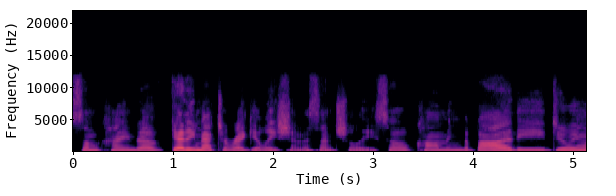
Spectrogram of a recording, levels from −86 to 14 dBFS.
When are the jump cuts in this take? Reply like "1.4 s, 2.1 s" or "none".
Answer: 0.9 s

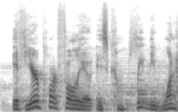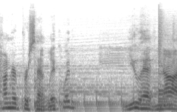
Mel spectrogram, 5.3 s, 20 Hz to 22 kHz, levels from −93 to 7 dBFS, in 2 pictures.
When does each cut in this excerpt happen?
none

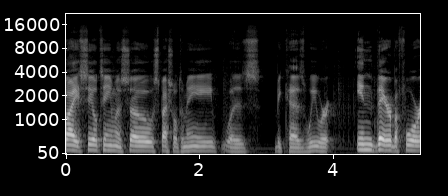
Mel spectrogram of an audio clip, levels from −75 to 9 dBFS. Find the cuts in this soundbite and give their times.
none

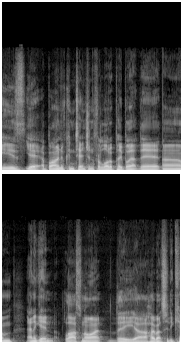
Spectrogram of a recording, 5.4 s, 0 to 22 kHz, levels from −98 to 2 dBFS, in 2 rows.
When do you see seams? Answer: 2.4 s

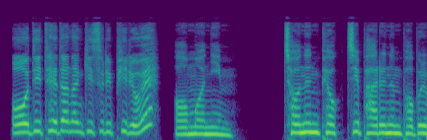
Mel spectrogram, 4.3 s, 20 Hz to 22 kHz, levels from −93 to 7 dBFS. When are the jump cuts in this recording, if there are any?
1.6 s

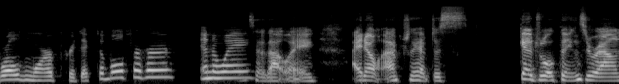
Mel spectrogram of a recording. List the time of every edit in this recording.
2.6 s

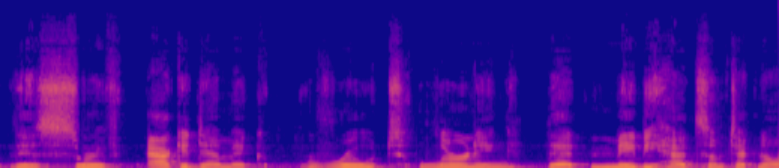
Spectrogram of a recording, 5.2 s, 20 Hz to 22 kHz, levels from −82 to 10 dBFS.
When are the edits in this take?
2.7 s, 3.9 s

